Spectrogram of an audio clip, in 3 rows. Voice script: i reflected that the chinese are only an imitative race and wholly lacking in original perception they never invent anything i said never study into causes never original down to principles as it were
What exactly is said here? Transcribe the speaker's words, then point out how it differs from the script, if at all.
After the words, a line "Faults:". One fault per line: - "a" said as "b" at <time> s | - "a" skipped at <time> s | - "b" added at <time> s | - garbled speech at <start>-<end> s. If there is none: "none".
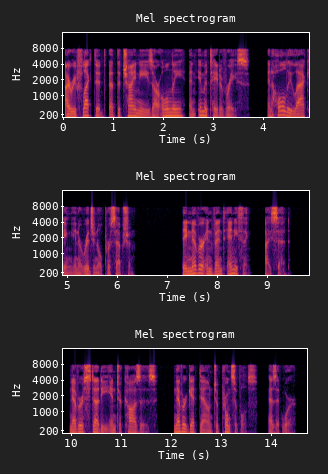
i reflected that the chinese are only an imitative race and wholly lacking in original perception they never invent anything i said never study into causes never get down to principles as it were
Faults:
- "original" said as "get" at 12.3 s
